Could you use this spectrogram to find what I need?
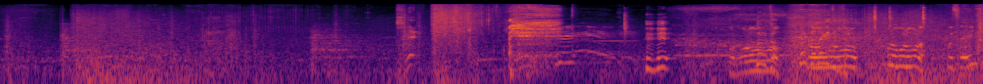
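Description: A fiery blast bursts with a deep roar.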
